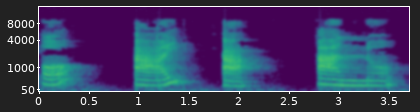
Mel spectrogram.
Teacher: the H is there, but it's not pronounced at all. We completely ignore it. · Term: silent one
